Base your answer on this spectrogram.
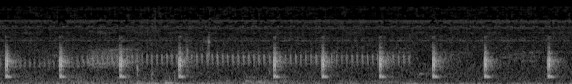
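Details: Blacksmith tree frog calling after dark in a swamp: ten evenly spaced, ringing knocks roughly every half second, set against a low continuous hum of other frogs or insects.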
